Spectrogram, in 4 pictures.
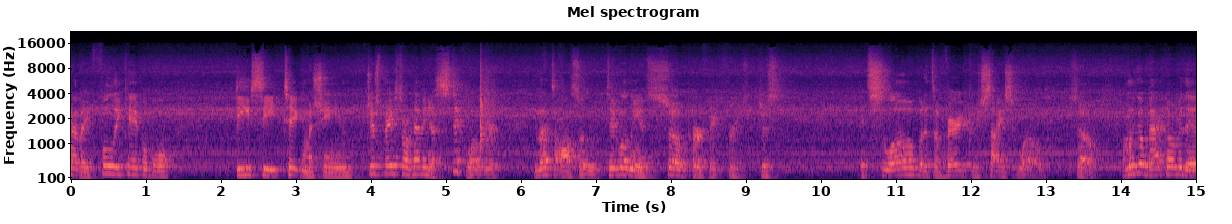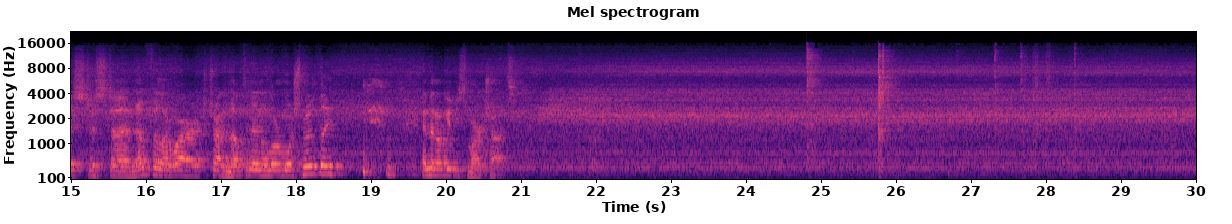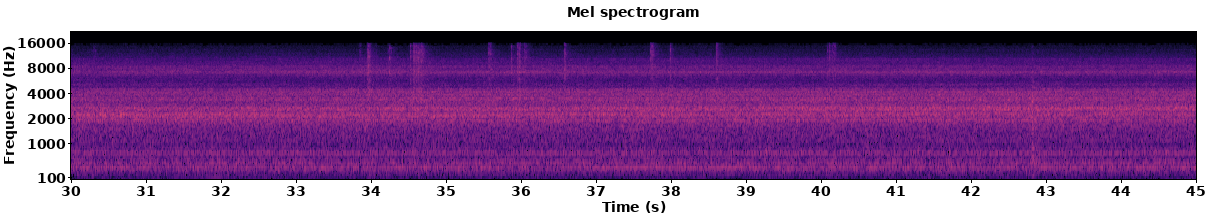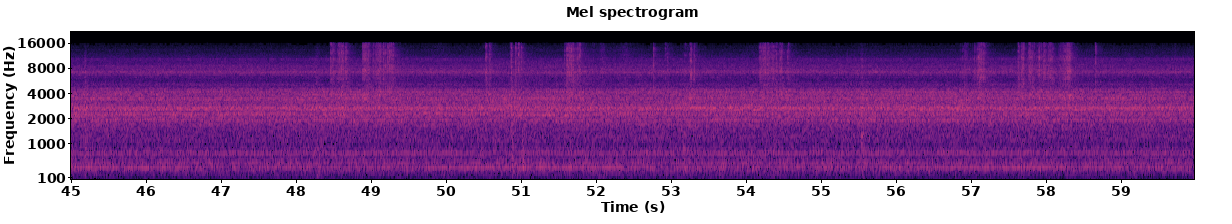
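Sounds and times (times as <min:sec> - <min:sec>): welding arc hissing and humming: 0:00.0 - 0:59.9
sharp welding pops: 0:24.8 - 0:25.1, 0:25.7 - 0:26.1, 0:50.6 - 0:52.0, 0:56.9 - 0:58.8.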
